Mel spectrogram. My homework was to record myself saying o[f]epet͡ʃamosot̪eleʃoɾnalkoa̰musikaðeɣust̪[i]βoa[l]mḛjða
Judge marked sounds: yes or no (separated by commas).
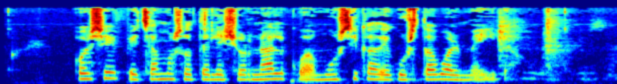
no, no, yes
